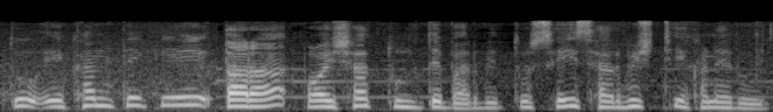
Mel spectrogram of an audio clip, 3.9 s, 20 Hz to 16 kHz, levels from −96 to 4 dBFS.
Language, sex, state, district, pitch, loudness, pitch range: Bengali, male, West Bengal, Paschim Medinipur, 205 Hz, -26 LUFS, 190-230 Hz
